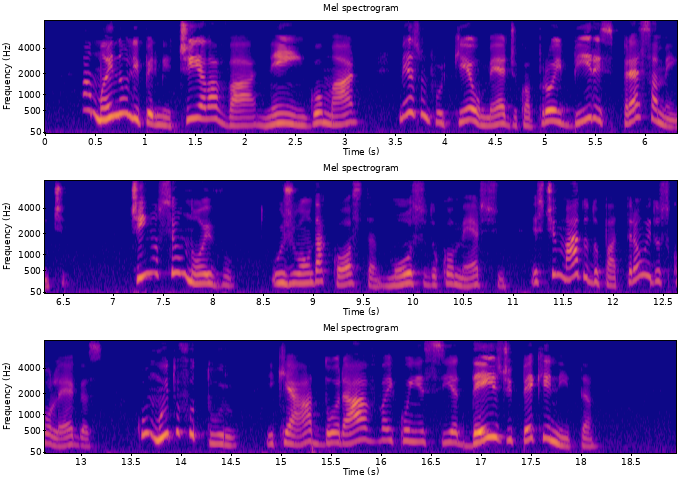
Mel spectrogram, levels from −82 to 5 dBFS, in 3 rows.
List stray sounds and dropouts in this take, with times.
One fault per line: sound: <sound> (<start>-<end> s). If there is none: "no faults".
no faults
